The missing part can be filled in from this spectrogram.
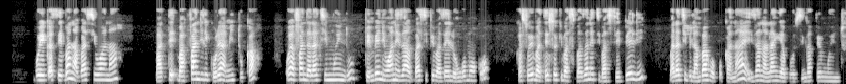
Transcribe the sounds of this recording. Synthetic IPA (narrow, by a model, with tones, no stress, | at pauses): bo˨je˨ka˨se˨ba˦na˨ba˦si˦wa˦na˦˨˦ | ba˨fa˦ndi˦li˨ko˨lo˦ja˨mi˦tu˨ka˦ | o˦ja˨fa˦ndi˦a˨la˦tʰi˦mwi˦ndu˦pɛ˨mbɛ˦ni˨wa˦na˦e˨za˦na˨ba˦si˦pe˦ba˨za˦e˨lo˨ŋɡo˦mɔ˦kɔ̰˦ | ka˨si˨o˦e˦ba˨tɛ˦sɔ˦ki˦˨ba˨za˦ne˦ti˨ba˨se˨pe˦li˦ | ba˨la˦ti˦bi˨la˨mba˦a˨ko˨ko˨ka˨na˦e˨za˦na˨la˦ŋɡi˨ja˨bo˨zi˨ŋɡa˦pe˦mwi˦ndu̥˨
